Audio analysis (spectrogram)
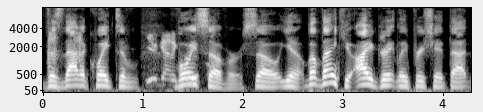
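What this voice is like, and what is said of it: Resonant radio-style speaking voice. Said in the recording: “you've got a radio voice ... Radio voice.”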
